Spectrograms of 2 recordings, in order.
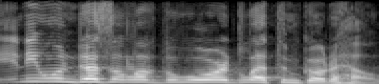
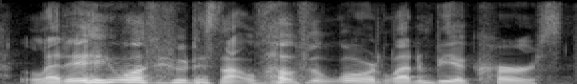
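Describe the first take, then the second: First: Higher, louder, driving it home; the curse restated with raised, forceful delivery; emphatic paraphrase. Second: Said in the usual way. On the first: Retold or imitated. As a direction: spell out the curse bluntly. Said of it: "that's literally what he is saying". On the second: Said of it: "Paul's like".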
